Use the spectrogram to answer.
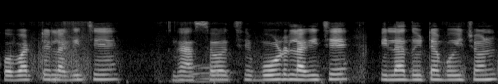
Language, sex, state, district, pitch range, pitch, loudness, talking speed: Odia, female, Odisha, Sambalpur, 215-225 Hz, 220 Hz, -22 LUFS, 95 wpm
